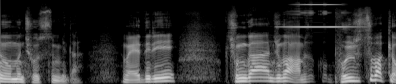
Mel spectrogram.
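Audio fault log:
2.75–3.71 s, loudspeaker feedback squeal: a 5.8 kHz tone swells over roughly 0.4 s to about 5 dB above the speech, as mic-to-speaker loop gain exceeds unity there.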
